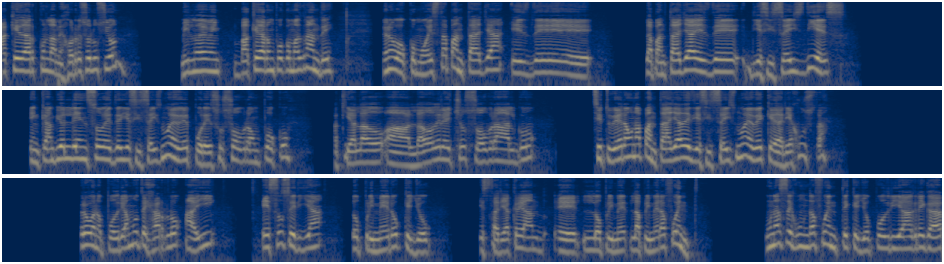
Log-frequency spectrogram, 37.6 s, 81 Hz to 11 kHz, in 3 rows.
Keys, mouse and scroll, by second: 23.2-27.3 drag, 27.8 click, 28.3 click, 29.2 click, 31.4 click, 34.9 click.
